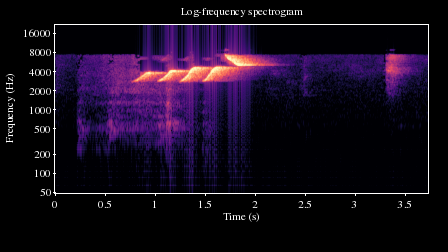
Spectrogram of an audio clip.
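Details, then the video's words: ['TuiTui encarte song of a double-collared seedeater: a quick ladder of rising buzzy notes climbing to a bright high slur over faint low background murmur, followed by a brief soft chip.'] "encarte TuiTui"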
